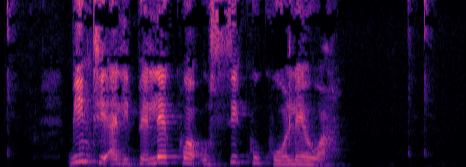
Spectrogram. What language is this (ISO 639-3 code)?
swa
